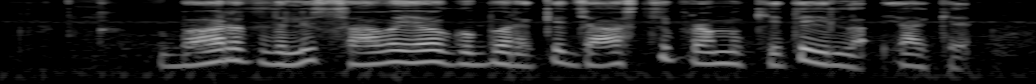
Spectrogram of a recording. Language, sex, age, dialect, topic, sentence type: Kannada, male, 36-40, Central, agriculture, question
